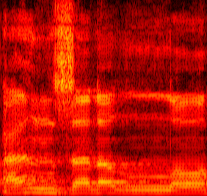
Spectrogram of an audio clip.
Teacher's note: Anzalallah, lohnya tafim tebal karena lafdul jalalah sesudah patah, bacaannya tafim atau tebal. Dan di sini ada patah berdiri, namanya mad tabi'i atau mad asli.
